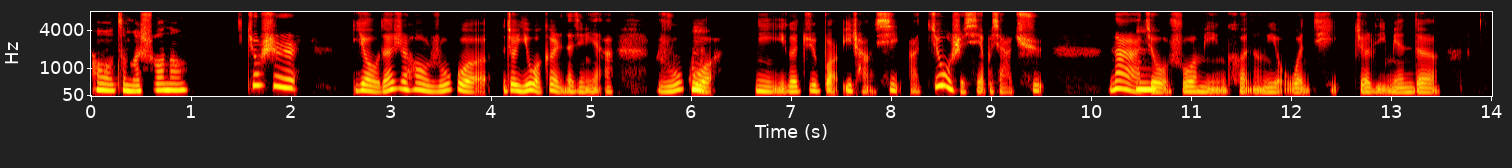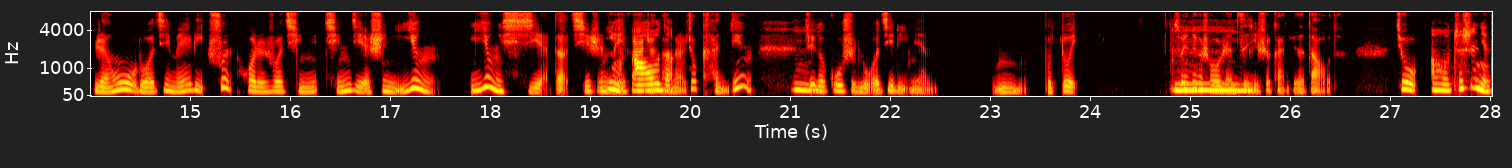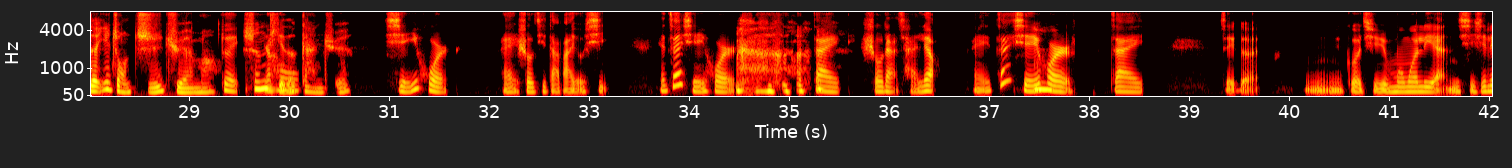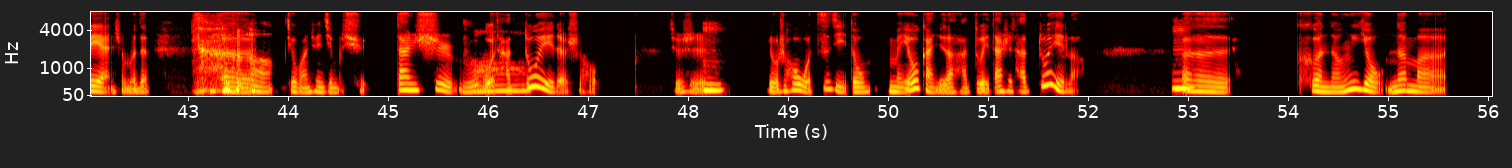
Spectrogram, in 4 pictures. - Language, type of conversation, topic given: Chinese, podcast, 你如何知道自己进入了心流？
- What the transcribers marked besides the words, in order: laugh; laugh; other background noise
